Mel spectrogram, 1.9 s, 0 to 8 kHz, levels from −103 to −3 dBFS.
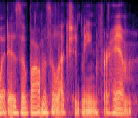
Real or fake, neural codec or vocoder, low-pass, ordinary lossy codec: real; none; 7.2 kHz; Opus, 24 kbps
